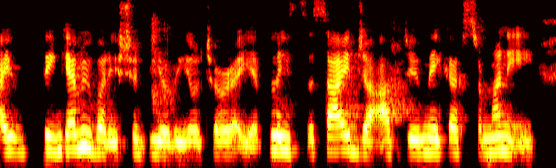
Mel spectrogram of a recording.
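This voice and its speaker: In a very clean recording with a silent background, a woman with a Hungarian accent talks at a very fast pace, medium in pitch, with fairly even intonation. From Transylvania, Romania (Hungarian). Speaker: real estate agent. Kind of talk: podcast interview.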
